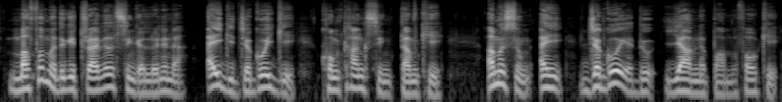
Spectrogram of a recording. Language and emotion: Manipuri, happy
